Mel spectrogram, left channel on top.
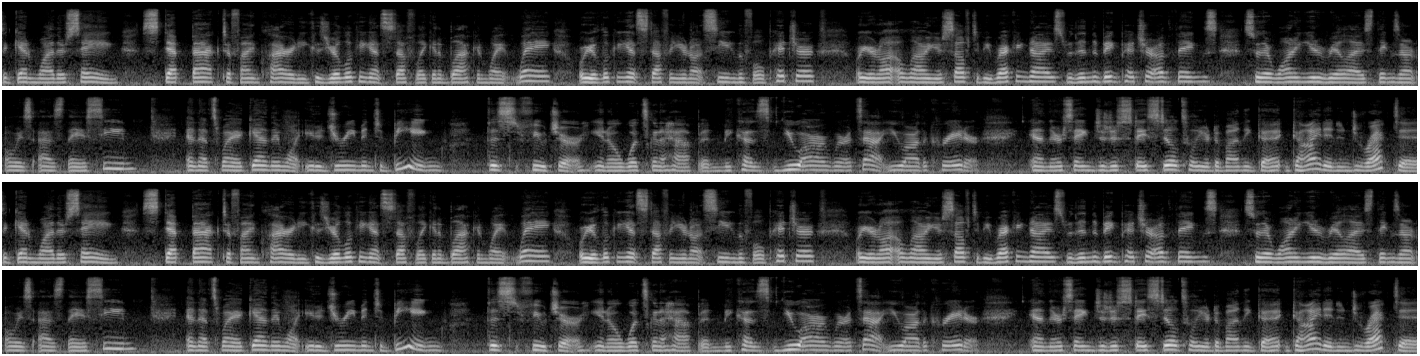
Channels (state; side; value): identical; both; correlation 1.00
